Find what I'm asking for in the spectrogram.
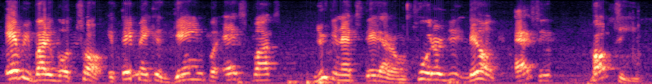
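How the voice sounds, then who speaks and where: A man in his forties hosting a podcast, ranting in a loud, profane, animated way. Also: high voice, a little fast, low-quality recording. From Los Angeles. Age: 40s. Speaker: podcast host. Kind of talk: casual podcast banter.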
